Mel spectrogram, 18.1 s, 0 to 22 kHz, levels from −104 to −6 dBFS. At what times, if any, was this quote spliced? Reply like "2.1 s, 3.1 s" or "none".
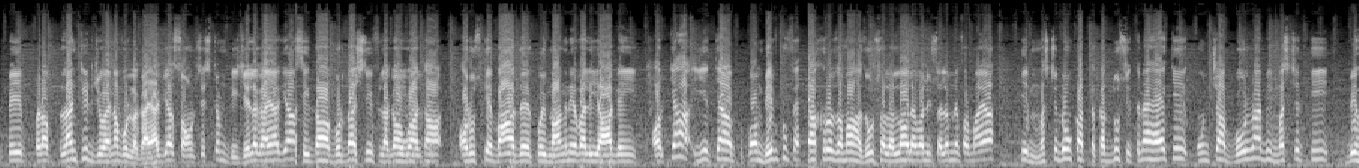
4.0 s, 10.8 s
